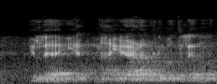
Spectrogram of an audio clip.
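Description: A man speaking into a lectern microphone, starting again about a third of a second in after a short pause.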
